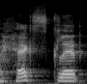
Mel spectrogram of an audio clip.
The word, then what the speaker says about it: HexClad: So now you work for Hexclad Cookware.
